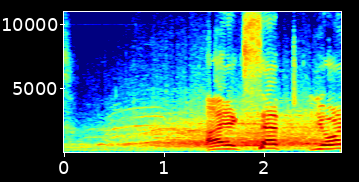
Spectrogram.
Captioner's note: crowd cheering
